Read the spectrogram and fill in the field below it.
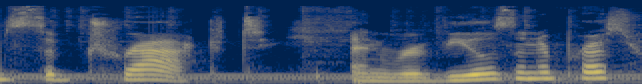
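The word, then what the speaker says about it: −: Ed Sheeran announces the release of his new album '-' (pronounced Subtract) and reveals in a press release that a lot of pain and hope were the inspiration for the album.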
